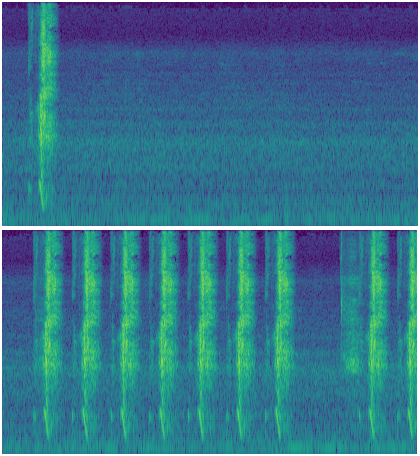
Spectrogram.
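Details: Animated comedy short of a person sneezing many times: a single sneeze, then a rapid run of about ten sharp sneezes at more than one a second.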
